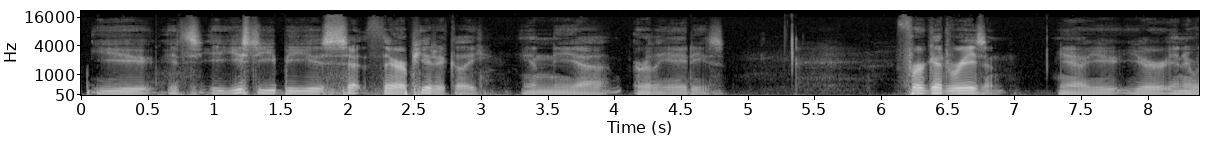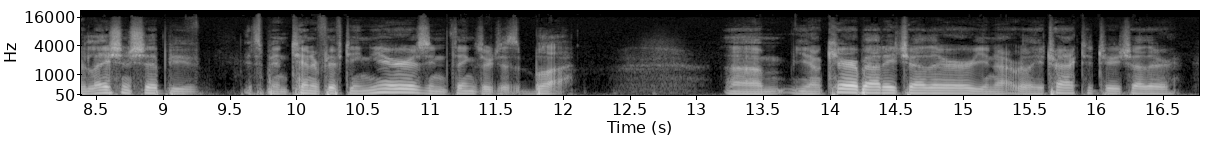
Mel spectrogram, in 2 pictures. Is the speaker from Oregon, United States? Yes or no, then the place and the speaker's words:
yes; Eugene, Oregon, United States; Well, I came originally from Eugene, Oregon, which is very wet.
